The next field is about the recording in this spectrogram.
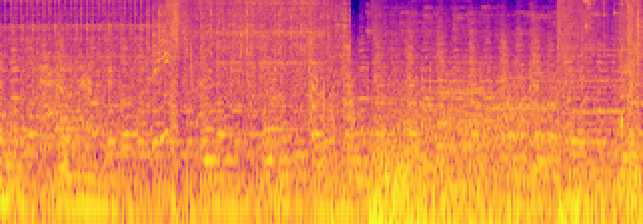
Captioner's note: chain rattling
